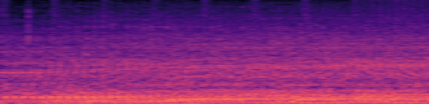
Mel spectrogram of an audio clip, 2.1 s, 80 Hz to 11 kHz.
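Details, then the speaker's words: Kipor IG3000/IG3500 inverter generator after its failed inverter board was replaced with a Champion module: steady, even engine drone that throttles up and down smoothly with output restored; normal running. "throttles up really smooth it fells down no problem and most importantly it now has an output"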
